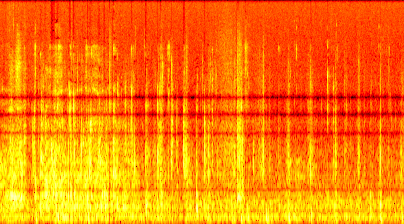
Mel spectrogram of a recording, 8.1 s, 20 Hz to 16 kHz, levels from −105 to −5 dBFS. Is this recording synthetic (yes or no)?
no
